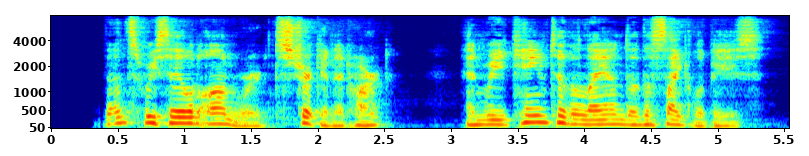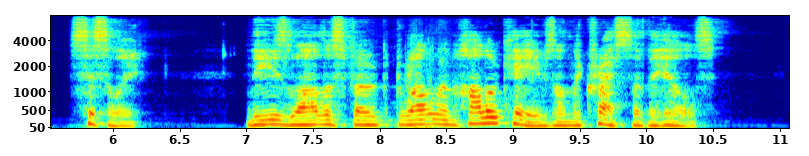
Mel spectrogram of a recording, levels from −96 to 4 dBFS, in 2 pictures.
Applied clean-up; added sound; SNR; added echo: neural mask model DeepFilterNet 3.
